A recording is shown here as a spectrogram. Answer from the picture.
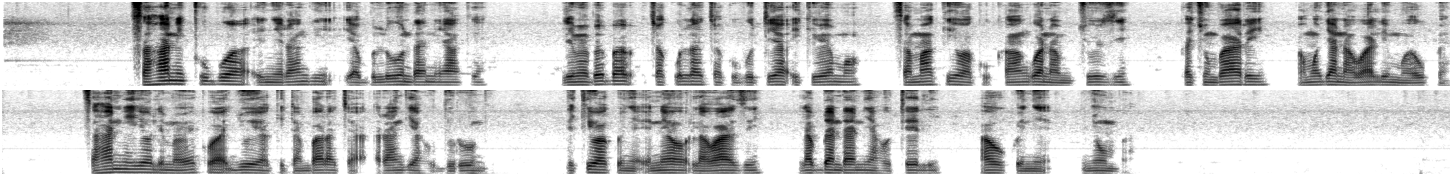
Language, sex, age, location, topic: Swahili, male, 18-24, Mombasa, agriculture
